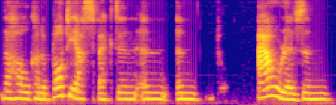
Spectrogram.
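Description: A woman's voice: lowish voice, a little slow, a bit bright, breathy edge. A woman of sixty, a singer and podcast guest, chatting enthusiastically and with self-deprecating humour. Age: 60s. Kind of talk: casual interview chat.

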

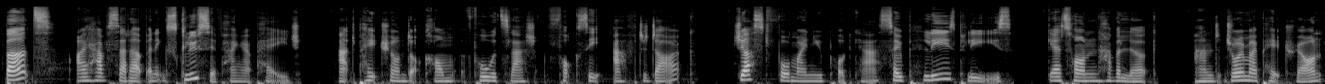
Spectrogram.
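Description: Low-voiced English woman, close and dry. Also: sharp tone, no room sound. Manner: cosy, chatty, playful asides. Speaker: podcast host. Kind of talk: intimate late-night bedtime podcast chat. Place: at home, close and dry-sounding room.

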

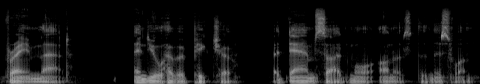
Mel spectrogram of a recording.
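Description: Gloomy old male artist voiced by a man, storybook character, deep, scornful, dryly sardonic, close dry sound. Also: fairly even intonation, unhurried, vocal fry, a bit bright, husky, no echo, full character voice. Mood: sour scorn.

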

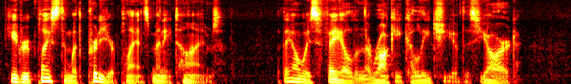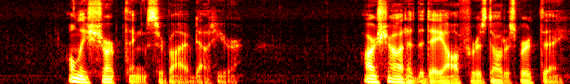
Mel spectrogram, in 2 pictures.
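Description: Super deep guy narrating a radio play, raspy and gravelly, measured, wry, dry close sound. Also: no room sound. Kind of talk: scripted radio drama narration.

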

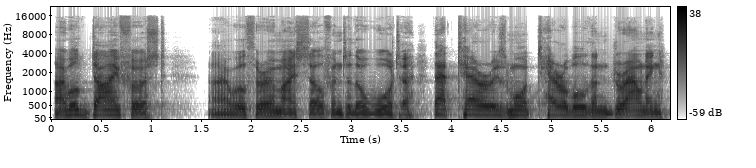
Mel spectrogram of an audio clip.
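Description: A man voicing a frightened man who urgently shouts denials and pleads. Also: medium pitch, normal speed, clean tone, pitched above the performer's own voice, lightly acted.

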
